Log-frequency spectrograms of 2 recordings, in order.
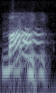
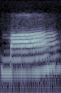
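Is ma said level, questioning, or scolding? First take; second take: questioning; level. First: The pitch moves, sounding like a question. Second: The pitch stays level and even. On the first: It asks a question. "ma is a question" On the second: It means mother. "if I say ma evenly, that's like mother"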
